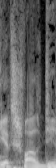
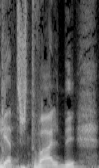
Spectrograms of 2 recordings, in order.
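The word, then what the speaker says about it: Gietrzwałd: Поміж тим, ви з паломницькими групами буваєте часто в Люрді, знову ж таки в Фатімі, в Ля-Салет, в Гетшвальді, я правильно вимовив це? Гетшвальді. – Гетшвальді.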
